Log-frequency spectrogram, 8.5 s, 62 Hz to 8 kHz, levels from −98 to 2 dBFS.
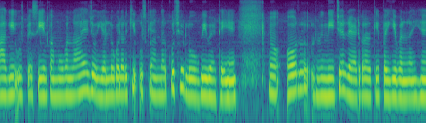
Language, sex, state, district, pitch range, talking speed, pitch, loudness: Hindi, female, Maharashtra, Mumbai Suburban, 175-190 Hz, 195 wpm, 180 Hz, -15 LUFS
